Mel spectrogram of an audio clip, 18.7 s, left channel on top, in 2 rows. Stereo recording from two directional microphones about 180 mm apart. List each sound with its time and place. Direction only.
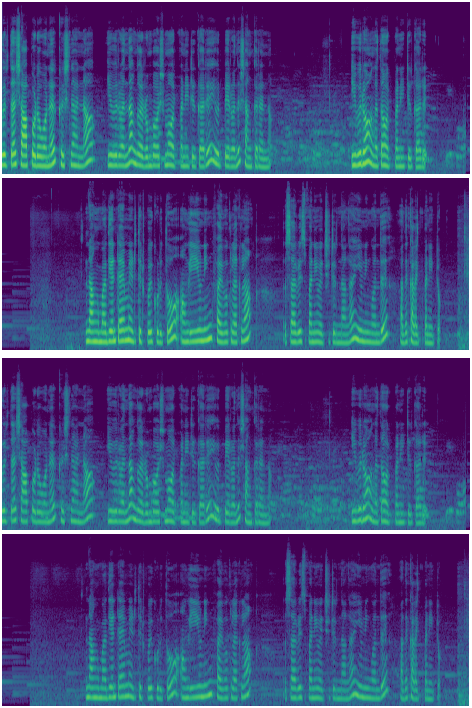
0.0 s speech: 45° left (ahead or behind); by 5.4 s 20° left (ahead or behind)
6.9 s speech: 45° left (ahead or behind); by 8.5 s 30° left (ahead or behind)
11.0 s speech: 45° left (ahead or behind)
